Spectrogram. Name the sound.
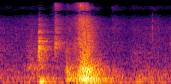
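refrigerator door opening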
